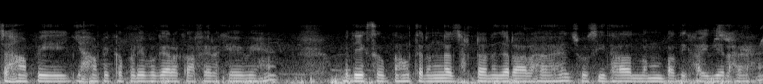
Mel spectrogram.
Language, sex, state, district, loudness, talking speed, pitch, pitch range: Hindi, male, Chandigarh, Chandigarh, -18 LUFS, 205 wpm, 145 Hz, 140-145 Hz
